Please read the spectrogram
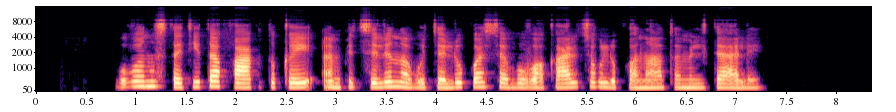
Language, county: Lithuanian, Kaunas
